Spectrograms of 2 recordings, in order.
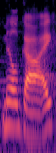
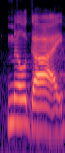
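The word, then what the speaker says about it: Milngavie: small pretty town of milgai and that's spelled m-i-l-n-g-a-v-i-e milgai we all had to work to make sure we knew how to say it so that we could get there it runs north from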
